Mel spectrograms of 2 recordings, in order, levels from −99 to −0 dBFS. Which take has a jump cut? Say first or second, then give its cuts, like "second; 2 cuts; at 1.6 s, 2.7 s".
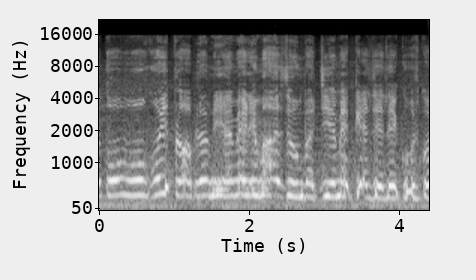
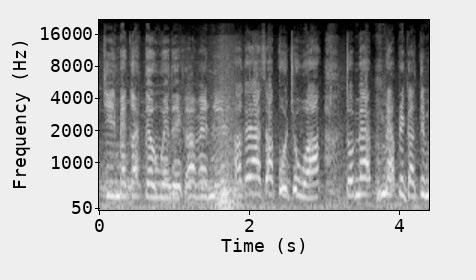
second; 1 cut; at 1.7 s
